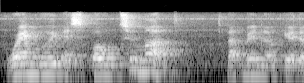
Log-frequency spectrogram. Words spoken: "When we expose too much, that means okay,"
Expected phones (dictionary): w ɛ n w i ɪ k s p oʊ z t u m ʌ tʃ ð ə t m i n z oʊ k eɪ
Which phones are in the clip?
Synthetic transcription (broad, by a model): w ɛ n w i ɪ s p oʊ t u m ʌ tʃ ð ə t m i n oʊ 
